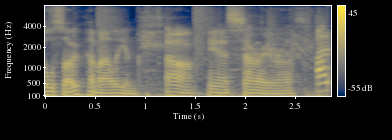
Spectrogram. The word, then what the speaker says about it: Himalayan: And it's also Himalayan. Oh, yeah, sorry, Ross. I don't even care how you say it. It's Himalayan.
